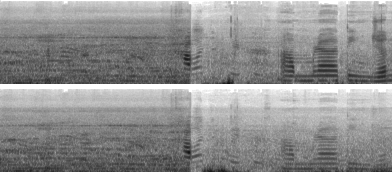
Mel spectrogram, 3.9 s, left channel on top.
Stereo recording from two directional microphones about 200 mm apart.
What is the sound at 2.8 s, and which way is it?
Speech, 50° left (ahead or behind).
